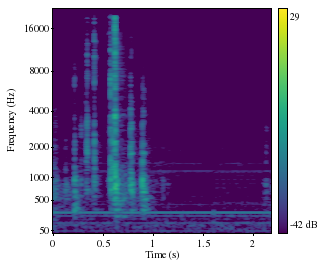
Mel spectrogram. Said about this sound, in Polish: Wkładasz klucz do zamka.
